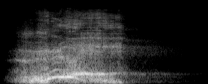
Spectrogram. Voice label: Female Tauren Undead Attack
